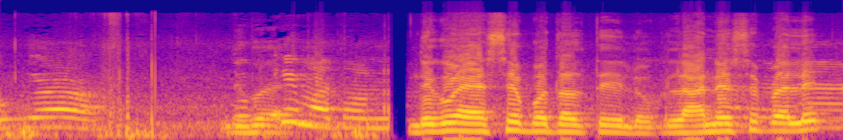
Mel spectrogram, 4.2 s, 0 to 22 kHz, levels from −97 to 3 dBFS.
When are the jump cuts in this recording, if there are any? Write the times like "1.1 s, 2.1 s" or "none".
none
